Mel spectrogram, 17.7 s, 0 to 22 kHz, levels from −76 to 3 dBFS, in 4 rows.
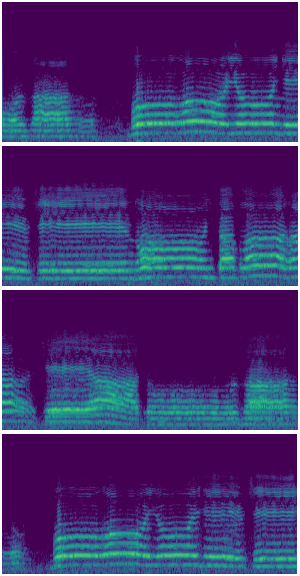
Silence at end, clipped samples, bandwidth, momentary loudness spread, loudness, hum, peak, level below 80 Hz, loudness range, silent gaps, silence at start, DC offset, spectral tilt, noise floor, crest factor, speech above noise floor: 0 s; under 0.1%; 7.2 kHz; 10 LU; -24 LUFS; none; -8 dBFS; -56 dBFS; 3 LU; none; 0 s; under 0.1%; -5.5 dB/octave; -48 dBFS; 16 dB; 24 dB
